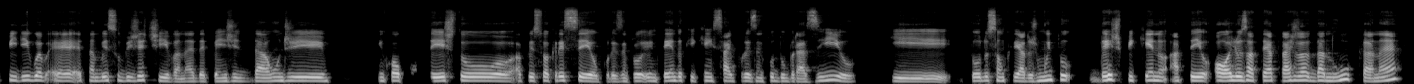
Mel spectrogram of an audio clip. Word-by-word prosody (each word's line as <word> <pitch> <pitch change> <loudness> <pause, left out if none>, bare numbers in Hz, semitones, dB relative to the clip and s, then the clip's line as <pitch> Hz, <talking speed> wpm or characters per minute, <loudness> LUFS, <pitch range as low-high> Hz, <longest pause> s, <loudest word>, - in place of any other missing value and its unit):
perigo 195 +1 -1
é 165 0 0
é - - -3
também 175 +1 -3
subjetiva, 175 -4 -2
né, 140 +1 -5
depende 150 +1 -4
da 150 +1 -1
onde, 170 -1 +2 0.5
em 165 - -4
qual 170 0 +1
contexto 170 -2 +2
a 160 - -5
pessoa 170 +2 -1
cresceu 180 -5 +2
por - - -11
exemplo, 150 +3 -2
eu - - -1
entendo 170 +2 0
que 170 - -8
quem 175 -1 -5
sai 165 0 -2
por 160 - -8
exemplo 155 +2 -4
do 155 - -3
Brasil, 150 +2 -1 0.3
que 140 -4 0 0.2
todos 170 +2 0
são 175 -2 0
criados 150 -3 0
muito 205 +3 +2 0.2
desde 215 +3 +3
pequeno 190 -1 0
a 165 - -2
ter 175 -1 +3
olhos 185 +1 +5
até 180 0 +2
atrás 180 0 0
da 190 0 +3
da 180 +1 +1
nuca, 170 -3 +1
né. 195 - +2
170 Hz, 180 wpm, -21 LUFS, 155-180 Hz, 0.5 s, olhos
